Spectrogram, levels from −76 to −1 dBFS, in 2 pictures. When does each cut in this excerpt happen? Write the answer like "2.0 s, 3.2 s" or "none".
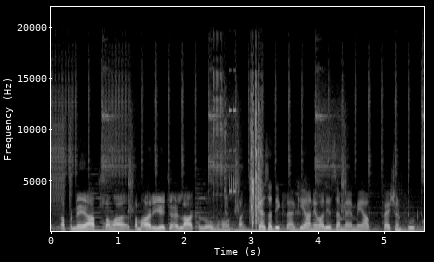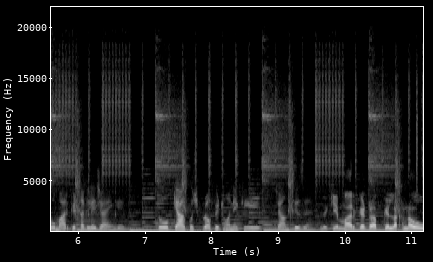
3.1 s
